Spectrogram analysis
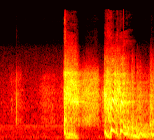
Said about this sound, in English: He rasped into the recorder, his voice breaking into a peal of static. When it returned, he was coughing.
